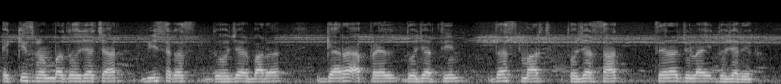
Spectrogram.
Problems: none marked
